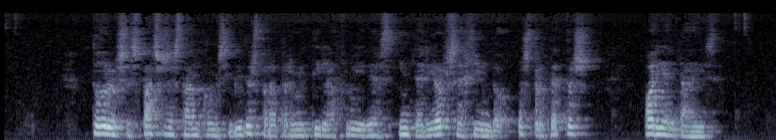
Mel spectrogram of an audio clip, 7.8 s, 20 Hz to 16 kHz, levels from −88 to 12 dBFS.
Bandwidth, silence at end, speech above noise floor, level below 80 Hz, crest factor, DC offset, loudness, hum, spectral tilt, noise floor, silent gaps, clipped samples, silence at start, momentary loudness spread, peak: 11.5 kHz; 0.6 s; 38 dB; -54 dBFS; 20 dB; under 0.1%; -22 LUFS; none; -7 dB/octave; -59 dBFS; none; under 0.1%; 0.9 s; 11 LU; -2 dBFS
